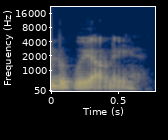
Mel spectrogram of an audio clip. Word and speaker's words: Buglioni: Bug Bugleion. Bugleion. Bugleion. And if we're saying it wrong, somebody please tell us let us know. Uh, but we listened to the way they announced at the draft and they said Buglioni.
